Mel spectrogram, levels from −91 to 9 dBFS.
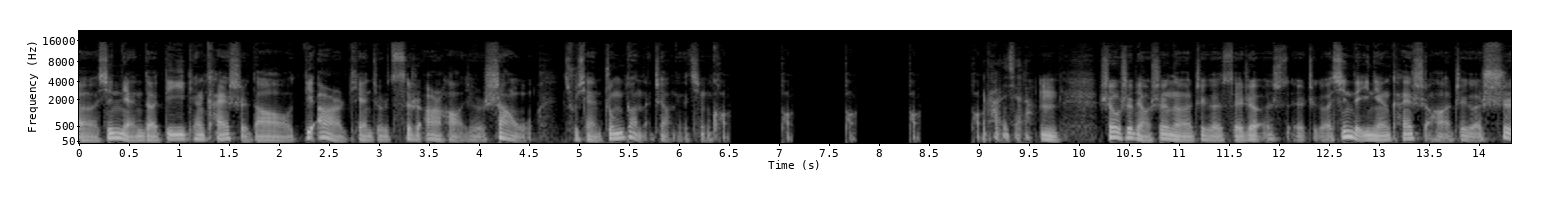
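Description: Across the whole speech clip the tempo sags unevenly with faint hiccups: clock drift between sender and receiver, the sender running roughly 4% slow, so the receiver's jitter buffer keeps draining. From 0.30 s to 14.28 s those hiccups are repeated timing corrections, the receiver repeating short pieces so playback runs at 97% speed and gains about half a second overall. Between 6.50 s and 9.04 s a 111 ms burst returns every 634 ms, four times, with 523 ms of dead silence between each. This stutter with silent gaps likely comes from a stalled stream replaying its last fragment at each retry, and the audio due in that time is lost. At 9.39 s to 9.46 s one sound is held 44 ms too long with a slight buzz or dip, a short stall from a late packet. The buffer ran empty and the last sound was stretched until the packet arrived, so nothing is missing.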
